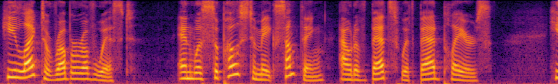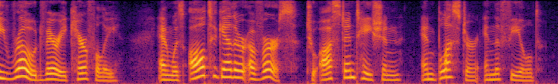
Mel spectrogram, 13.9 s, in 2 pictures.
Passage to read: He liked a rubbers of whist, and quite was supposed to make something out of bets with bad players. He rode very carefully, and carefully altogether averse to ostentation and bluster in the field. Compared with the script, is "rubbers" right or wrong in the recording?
wrong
